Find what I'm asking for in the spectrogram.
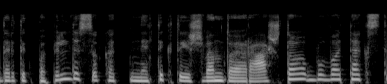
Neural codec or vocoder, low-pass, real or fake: none; 10.8 kHz; real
